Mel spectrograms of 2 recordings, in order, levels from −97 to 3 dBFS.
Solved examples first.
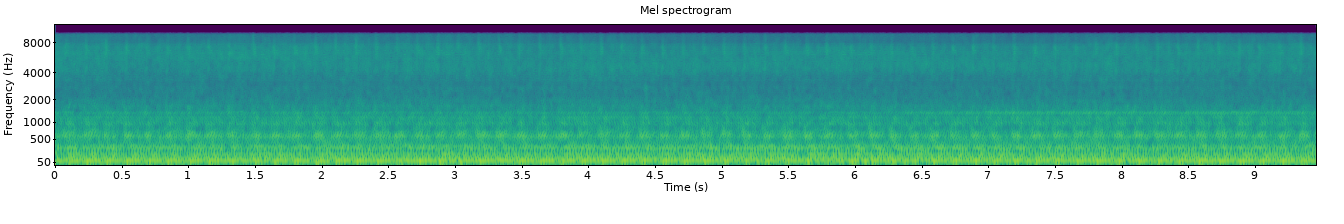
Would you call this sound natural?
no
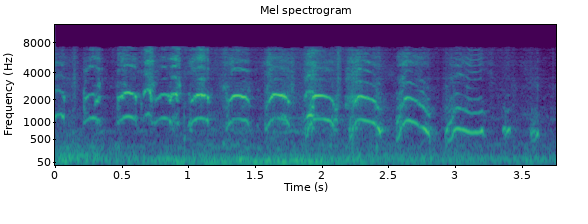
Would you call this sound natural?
no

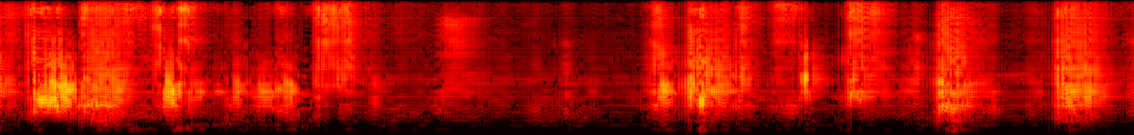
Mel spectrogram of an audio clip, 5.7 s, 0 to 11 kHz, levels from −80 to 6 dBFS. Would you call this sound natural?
no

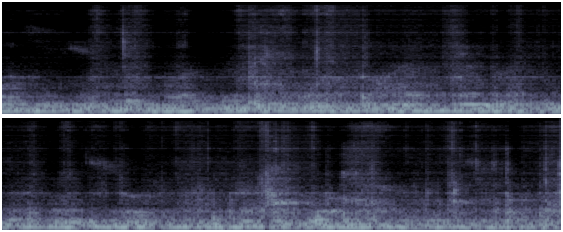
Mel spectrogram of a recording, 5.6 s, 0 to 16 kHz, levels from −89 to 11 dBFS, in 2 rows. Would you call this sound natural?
no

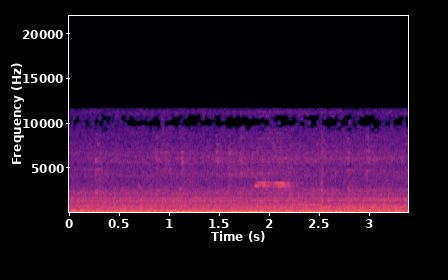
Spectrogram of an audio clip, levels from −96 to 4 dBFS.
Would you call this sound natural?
no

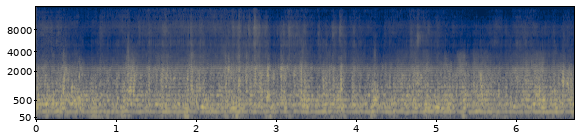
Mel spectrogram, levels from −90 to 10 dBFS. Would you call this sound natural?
no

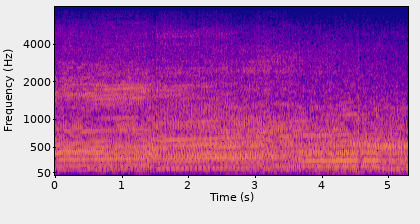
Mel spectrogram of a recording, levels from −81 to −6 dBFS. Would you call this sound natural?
yes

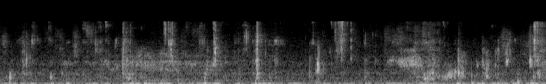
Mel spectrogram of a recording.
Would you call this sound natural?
yes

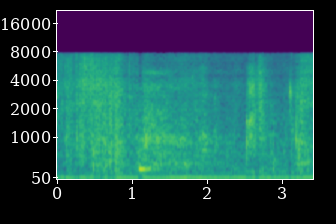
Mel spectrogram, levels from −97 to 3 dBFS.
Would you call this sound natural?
no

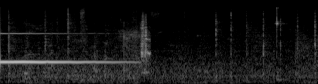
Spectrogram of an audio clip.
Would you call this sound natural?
no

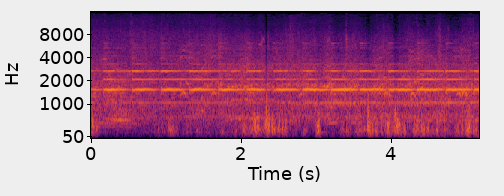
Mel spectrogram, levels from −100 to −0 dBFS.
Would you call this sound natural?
no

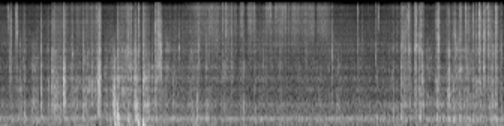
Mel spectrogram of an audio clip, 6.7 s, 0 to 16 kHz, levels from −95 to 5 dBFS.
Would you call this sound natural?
no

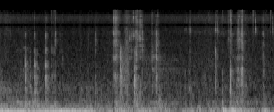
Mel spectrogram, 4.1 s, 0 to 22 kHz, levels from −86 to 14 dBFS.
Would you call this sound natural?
yes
